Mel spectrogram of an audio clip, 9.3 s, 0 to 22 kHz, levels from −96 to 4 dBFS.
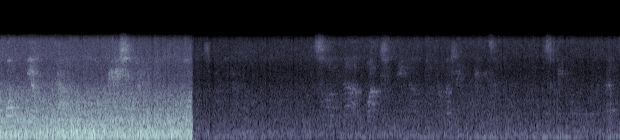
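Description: A short recording of everyday sounds with two problems stacked on top of each other. The whole thing has heavy Opus compression damage. Nothing reaches above about 8.8 kHz, and the texture is muffled and hoarse in the way you get when the encoder drops into its speech-oriented SILK mode, which most likely points to a bitrate of around 12 kbps. Instead of swirly holes, everything comes out muffled, and the top end is simply gone. Then from 2.89 s to the end, the level collapses by about 28 dB and what's left sounds faint. That most likely points to one channel inverted. With one side's polarity flipped, the material common to both channels cancels out in the mono sum, leaving only a faint trace of whatever differed between left and right.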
